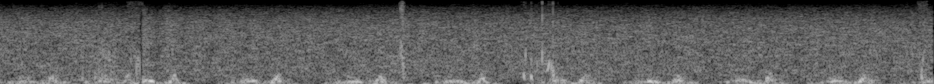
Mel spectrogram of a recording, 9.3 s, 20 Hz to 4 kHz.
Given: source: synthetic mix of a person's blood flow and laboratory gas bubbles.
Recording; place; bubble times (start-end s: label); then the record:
Doppler ultrasound of blood flow; precordium
0.81-1.22 s: bubbles
1.28-1.45 s: bubbles
4.00-4.11 s: bubbles
5.21-5.60 s: bubbles
9.19-9.29 s: bubbles
From the record:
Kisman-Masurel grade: 123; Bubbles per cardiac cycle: 1 to 2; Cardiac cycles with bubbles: 10 to 50%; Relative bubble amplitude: loud (0.450 to 0.775); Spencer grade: 2 (many but less than half of the cardiac periods contain bubble signals, singularly or in groups); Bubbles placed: anywhere in the cardiac cycle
